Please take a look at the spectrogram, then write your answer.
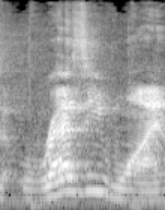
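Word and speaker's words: Resione: what we're doing so this is resi1 I'm going to pronounce it that way it's r-e-s it's r-e-s-i-o-n-e ready one and this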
